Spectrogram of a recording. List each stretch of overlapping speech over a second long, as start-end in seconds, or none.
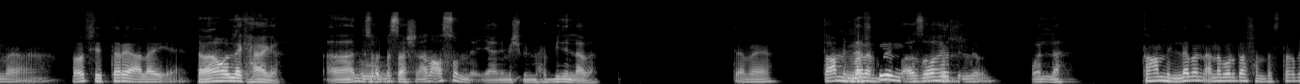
8.4-9.7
